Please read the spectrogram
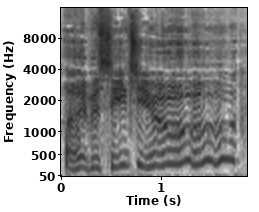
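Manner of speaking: very high, very slow plea; beseeching. A narrator's reading. Sir Jasper beseeching Hannah, very high slow plea. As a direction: stretch out the plea in despair.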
